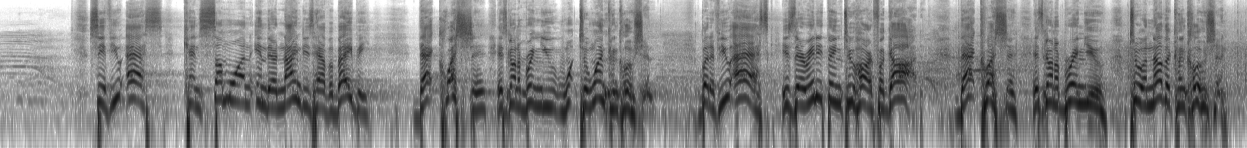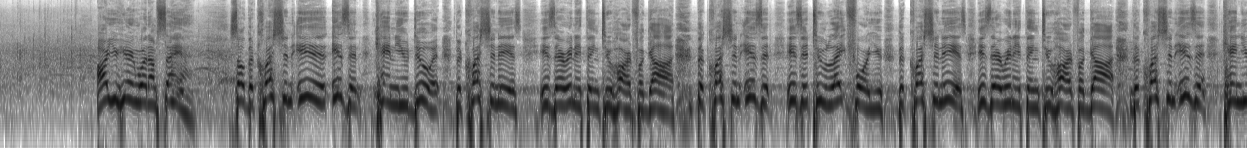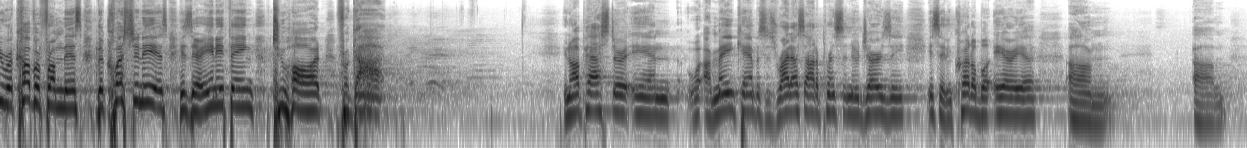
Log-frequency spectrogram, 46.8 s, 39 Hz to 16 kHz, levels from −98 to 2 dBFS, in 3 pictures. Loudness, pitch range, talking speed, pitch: -13 LUFS, 180-255 Hz, 160 wpm, 220 Hz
